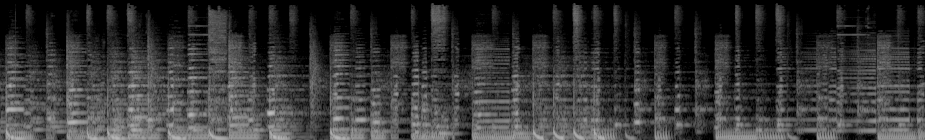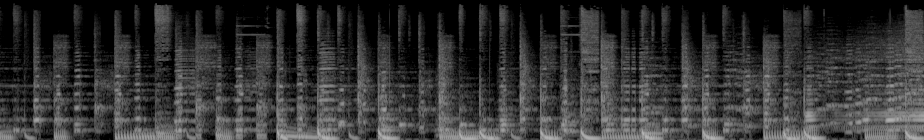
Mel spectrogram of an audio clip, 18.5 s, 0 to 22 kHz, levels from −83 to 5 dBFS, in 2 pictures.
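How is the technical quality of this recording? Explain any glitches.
Technical quality suffers from periodic USB or driver dropouts. From 0.15 s to 18.15 s, something blocks the audio path once every 1.0 s, and a fraction of a millisecond of audio is replaced with silence each time. The result is around twenty evenly spaced ticks that sound whenever signal is present.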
